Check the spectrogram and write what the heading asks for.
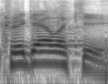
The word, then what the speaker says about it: Craigellachie: turning in the door so Craig key say all together what have you got CRA ke Craig key there that is how you say and on that note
